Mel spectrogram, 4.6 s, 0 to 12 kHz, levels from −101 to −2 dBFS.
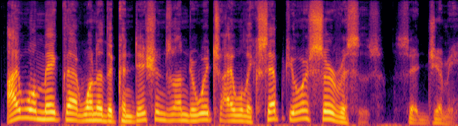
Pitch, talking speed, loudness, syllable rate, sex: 160 Hz, 225 wpm, -16 LUFS, 5.9 syllables/s, male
